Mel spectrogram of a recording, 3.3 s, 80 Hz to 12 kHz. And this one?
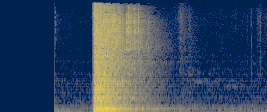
Hit Table 01
Someone must be very nervous and cashed at the table
HitTable, Fury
